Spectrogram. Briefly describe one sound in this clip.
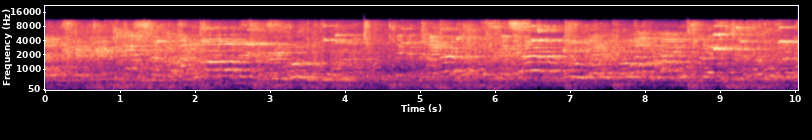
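A basketball bounces on the court in a steady dribble.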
